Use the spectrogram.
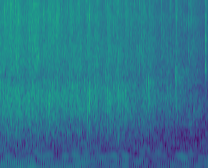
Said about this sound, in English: Can everybody give the Lord a praise clap for that?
